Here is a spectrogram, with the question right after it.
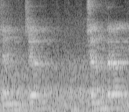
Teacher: चंचल, चंद्र यासारख्या दोन्हीकडे वापरात असलेल्या शब्दांमधील च हे दोन्ही भाषेत तालव्य उच्चारले जातात.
